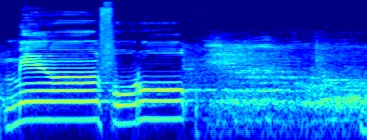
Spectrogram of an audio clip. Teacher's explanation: را کو پر پڑھیں گے کیونکہ را پر پیش ہے.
